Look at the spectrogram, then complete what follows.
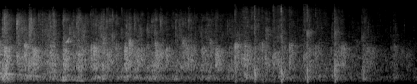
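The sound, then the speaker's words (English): An audience applauds a pastor as he comes up to speak, dense, sustained clapping, a steady wash of many hands that stays loud throughout and tapers off slightly at the end. “Would you guys give him a round of applause as he comes up?”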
